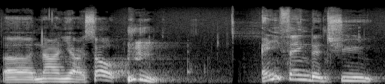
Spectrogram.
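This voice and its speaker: A man hosting a casual podcast interview, playful and quick to laugh. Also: fairly high pitch, very animated, noisy background. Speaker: podcast host.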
